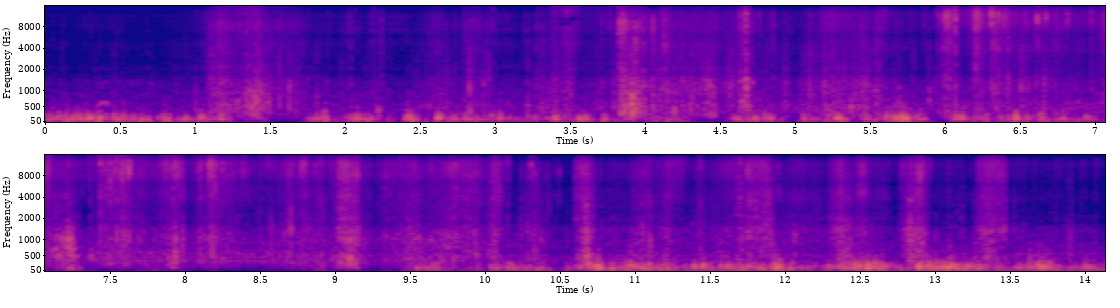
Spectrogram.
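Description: Boots walking and shifting on a snow-covered stack of dry hay: irregular crunching and rustling of hay and snow underfoot.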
